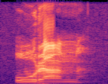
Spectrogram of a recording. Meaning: 1. Uranus (Greek god) 2. Uranus (planet)
- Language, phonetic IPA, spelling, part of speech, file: Czech, [ˈuran], Uran, proper noun, Cs-Uran.ogg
